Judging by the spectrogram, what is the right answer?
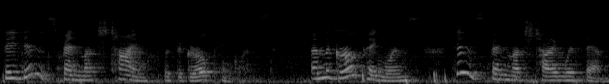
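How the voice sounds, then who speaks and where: In an echoey room with background noise, a woman reads a children's story. Her intonation is lively. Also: mid-range voice, measured pace. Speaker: school staff member reading aloud. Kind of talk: children's storybook read-aloud.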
